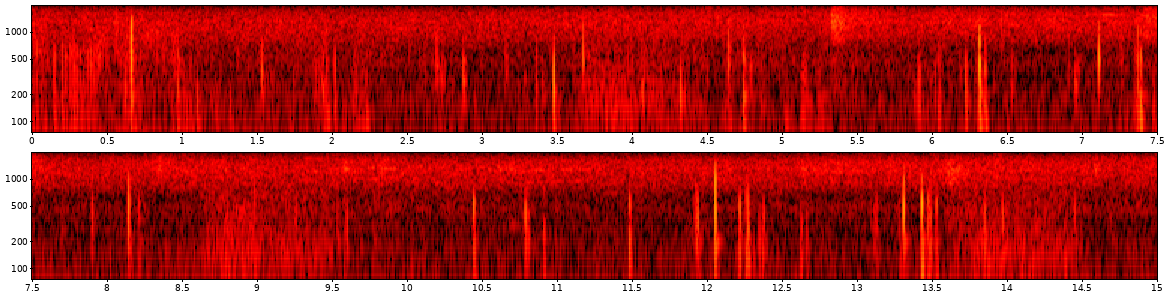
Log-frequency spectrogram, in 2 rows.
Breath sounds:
3.61-4.50 s: inhalation
8.64-9.63 s: inhalation
13.56-14.55 s: inhalation

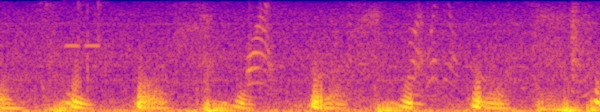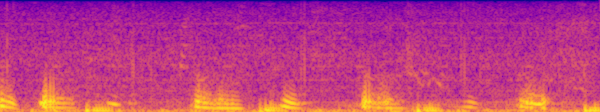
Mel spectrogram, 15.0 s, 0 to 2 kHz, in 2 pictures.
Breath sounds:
0.53-1.16 s: inhalation
0.53-1.16 s: rhonchi
1.59-2.22 s: exhalation
1.59-2.22 s: rhonchi
2.49-3.25 s: inhalation
2.49-3.25 s: rhonchi
3.83-4.50 s: exhalation
3.83-4.50 s: rhonchi
4.65-5.31 s: inhalation
4.65-5.31 s: rhonchi
5.86-6.49 s: exhalation
5.86-6.49 s: rhonchi
6.68-7.31 s: inhalation
6.68-7.31 s: rhonchi
7.32-7.78 s: exhalation
7.32-7.78 s: rhonchi
7.95-8.52 s: inhalation
7.95-8.52 s: rhonchi
8.60-9.17 s: exhalation
8.60-9.17 s: rhonchi
9.92-10.65 s: inhalation
9.92-10.65 s: rhonchi
10.76-11.46 s: exhalation
10.76-11.46 s: rhonchi
11.97-12.68 s: inhalation
11.97-12.68 s: rhonchi
12.75-13.55 s: exhalation
12.75-13.55 s: rhonchi
13.96-14.44 s: inhalation
13.96-14.44 s: rhonchi

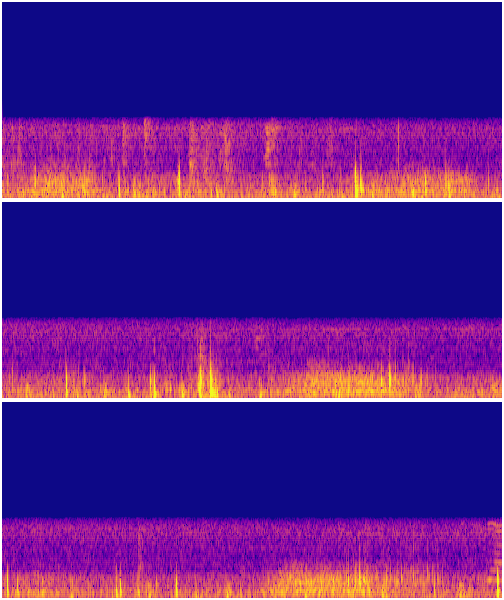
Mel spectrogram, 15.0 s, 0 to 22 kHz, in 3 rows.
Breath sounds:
0.00-1.10 s: inhalation
3.48-4.72 s: inhalation
7.72-9.39 s: inhalation
12.65-14.52 s: inhalation

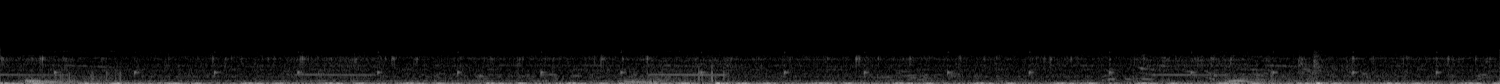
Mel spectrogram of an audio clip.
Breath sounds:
0.17-0.78 s: wheeze
0.17-1.22 s: inhalation
6.18-6.66 s: wheeze
6.18-6.93 s: inhalation
12.23-12.95 s: inhalation
12.23-12.95 s: crackles

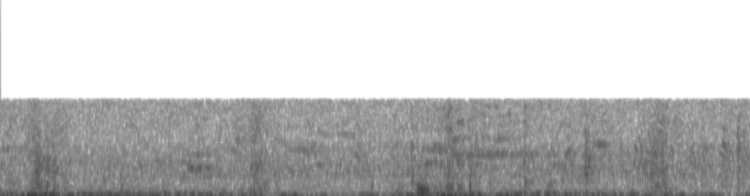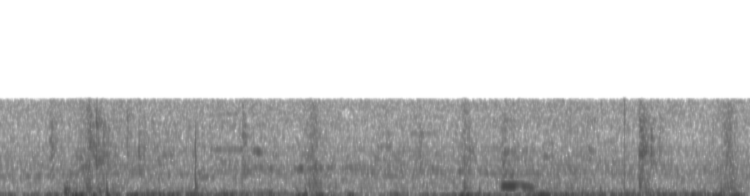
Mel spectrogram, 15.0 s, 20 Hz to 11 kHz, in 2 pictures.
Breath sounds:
0.00-0.73 s: inhalation
4.03-4.82 s: inhalation
8.11-8.73 s: inhalation
12.56-12.94 s: stridor

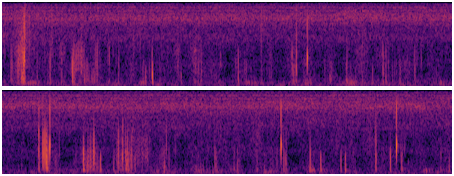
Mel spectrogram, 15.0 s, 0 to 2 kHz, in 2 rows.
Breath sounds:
3.15-3.93 s: inhalation
9.33-10.33 s: inhalation

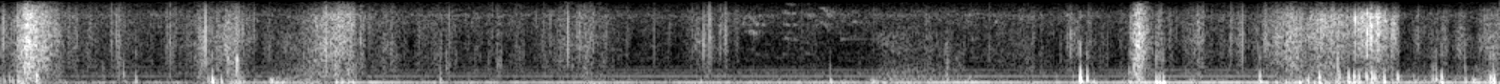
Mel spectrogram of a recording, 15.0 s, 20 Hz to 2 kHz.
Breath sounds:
8.71-9.71 s: inhalation

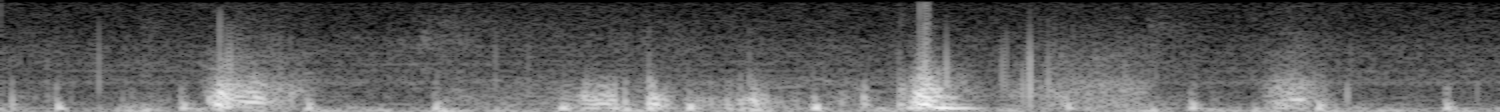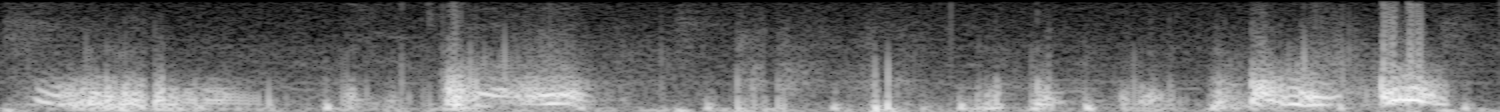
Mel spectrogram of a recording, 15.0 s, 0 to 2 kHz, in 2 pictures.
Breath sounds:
0.87-1.57 s: inhalation
0.98-1.36 s: wheeze
2.68-4.39 s: crackles
4.42-4.94 s: inhalation
4.42-4.94 s: crackles
4.91-5.76 s: exhalation
6.31-6.66 s: wheeze
7.60-8.94 s: inhalation
7.60-8.94 s: wheeze
9.71-10.50 s: exhalation
9.71-10.50 s: wheeze
13.57-14.36 s: inhalation
13.57-14.36 s: wheeze
14.38-15.00 s: exhalation
14.38-15.00 s: wheeze

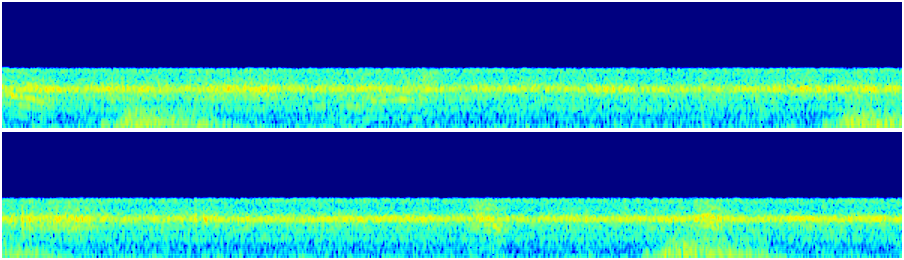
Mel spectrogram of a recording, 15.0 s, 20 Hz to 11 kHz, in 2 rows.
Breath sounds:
0.75-1.56 s: inhalation
1.57-2.38 s: exhalation
6.82-7.59 s: inhalation
7.57-8.34 s: exhalation
12.91-13.68 s: inhalation
13.69-14.55 s: exhalation

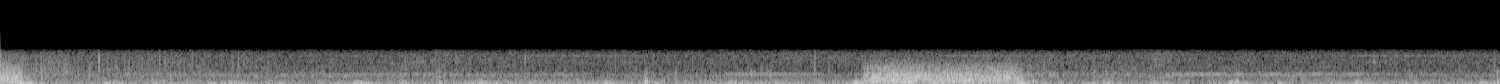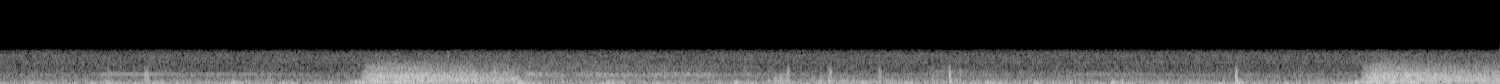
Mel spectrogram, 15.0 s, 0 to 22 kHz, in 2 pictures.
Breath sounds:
4.21-5.16 s: inhalation
9.30-10.25 s: inhalation
14.32-15.00 s: inhalation

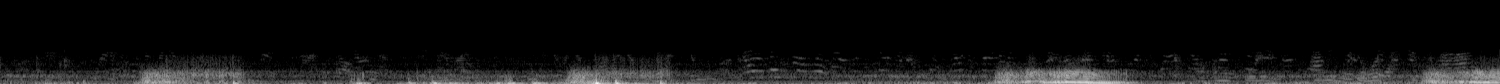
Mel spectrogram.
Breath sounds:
1.39-2.34 s: inhalation
9.90-10.60 s: inhalation
10.60-11.90 s: exhalation

